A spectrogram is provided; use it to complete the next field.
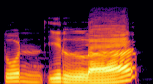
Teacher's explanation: Kemudian pada lafal Tun illa di sini ada izhar halqi yaitu suara tanwinnya harus dibaca dengan jelas karena ketemu dengan huruf hamzah dan ini kita namakan dengan izhar halqi izhar artinya jelas dari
